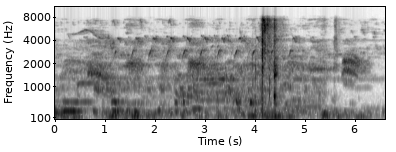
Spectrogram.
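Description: Small birds chirping in quick, repeated falling calls, with one short, loud burst of rustling noise about four seconds in.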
